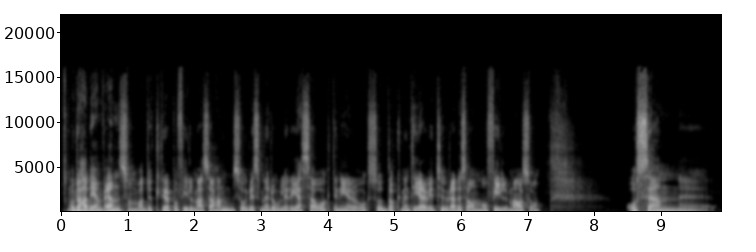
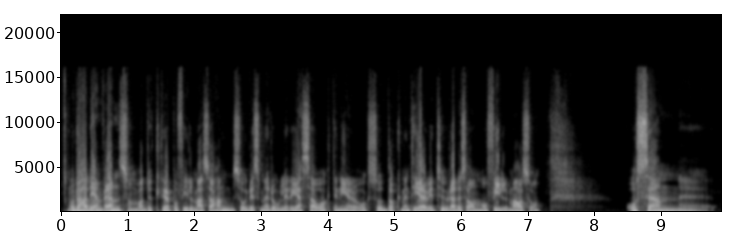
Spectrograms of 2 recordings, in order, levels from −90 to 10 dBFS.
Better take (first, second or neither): first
